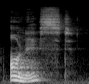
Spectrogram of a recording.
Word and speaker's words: honest: Here are a few more words with a silent H. Hour, honour, honest, exhausted, vehicle, and ghost.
